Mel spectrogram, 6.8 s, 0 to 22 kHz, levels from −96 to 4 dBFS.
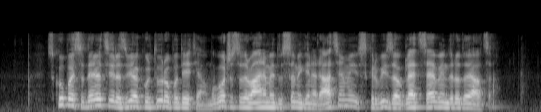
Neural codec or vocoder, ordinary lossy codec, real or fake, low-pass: none; none; real; 7.2 kHz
